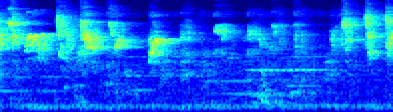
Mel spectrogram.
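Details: Caged Javan bush lark in care, uttering quick high chirps and warbled notes in irregular bursts, loudest near the start and again toward the end.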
